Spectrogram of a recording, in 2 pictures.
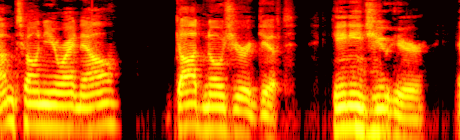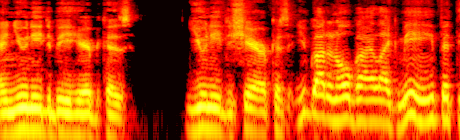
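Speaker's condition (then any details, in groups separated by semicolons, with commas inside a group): No condition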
